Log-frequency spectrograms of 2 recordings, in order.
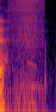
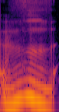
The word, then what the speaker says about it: V: It can either be pronounced like the F as in Veilchen, Veilchen, or like a V as in Violine, Violine, violin. This makes V a little more difficult because it can be pronounced in 2 ways, either V or F.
